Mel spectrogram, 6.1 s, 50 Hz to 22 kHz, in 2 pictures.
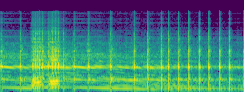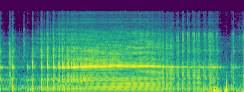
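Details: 2002 Yamaha PW80 two-stroke, cold first start after sitting 2+ years, with fresh gas and the oil pump removed: crackles and pops at idle, blips up cleanly and settles back. Runs crisp and even.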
